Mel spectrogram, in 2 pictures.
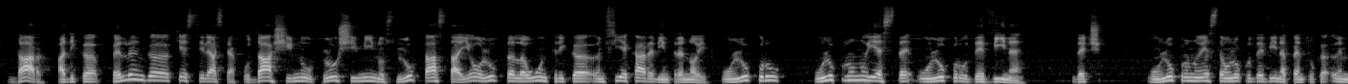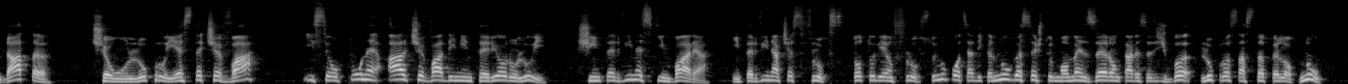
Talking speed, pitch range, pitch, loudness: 195 wpm, 140-185 Hz, 165 Hz, -23 LUFS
